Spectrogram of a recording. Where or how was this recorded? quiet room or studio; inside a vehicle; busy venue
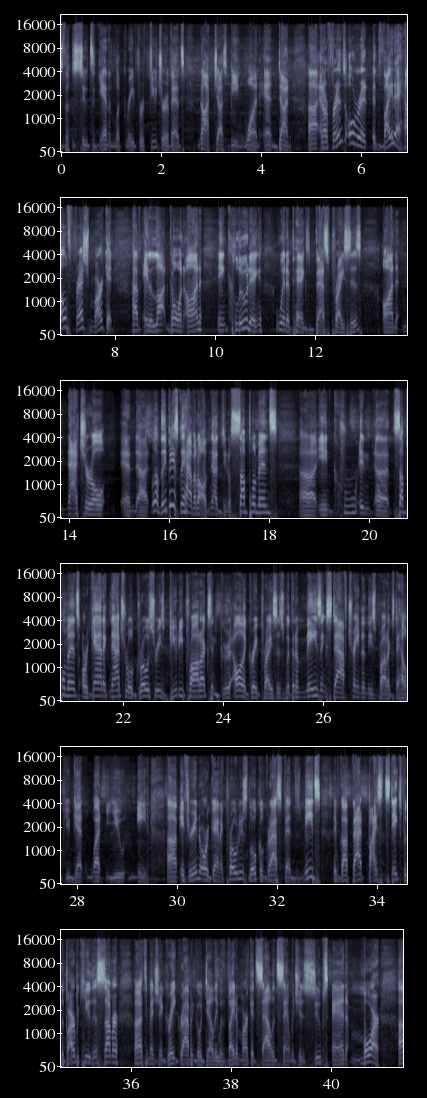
busy venue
